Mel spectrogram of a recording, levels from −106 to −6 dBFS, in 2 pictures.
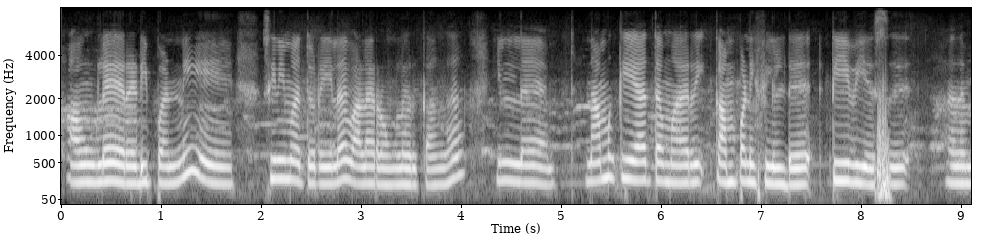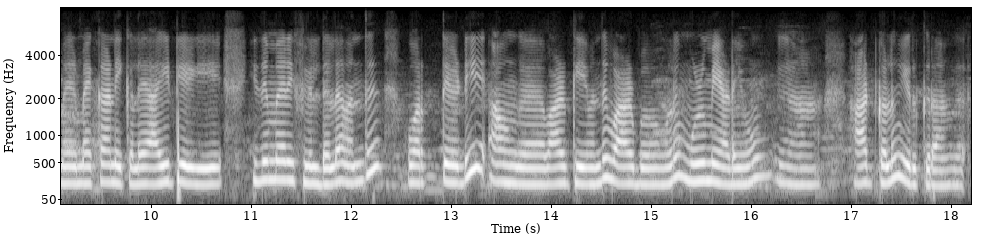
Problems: background sounds at intervals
